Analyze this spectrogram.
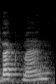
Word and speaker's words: Bachmann: Bachmann, c'est ça. Là on prononce Bach.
